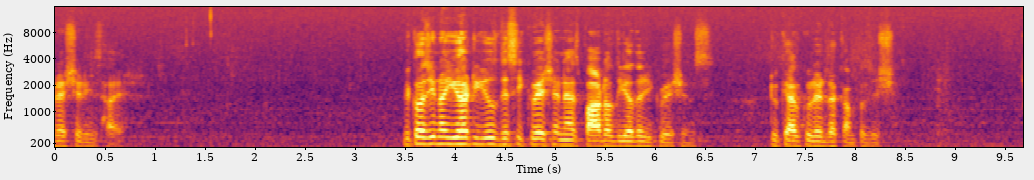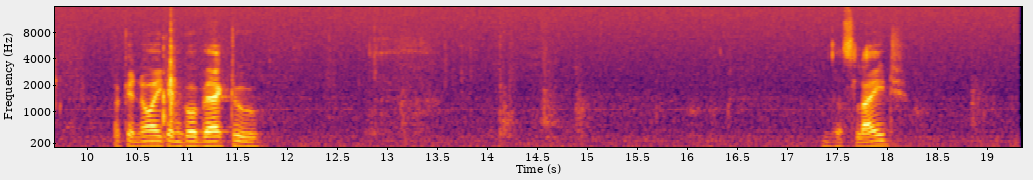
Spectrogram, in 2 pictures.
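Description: A middle-aged man speaks calmly through a microphone in a large room, pausing often.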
